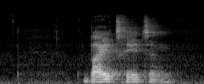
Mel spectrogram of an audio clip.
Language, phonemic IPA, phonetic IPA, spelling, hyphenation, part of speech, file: German, /ˈbaɪ̯ˌtʁeːtən/, [ˈbaɪ̯ˌtʁeːtn̩], beitreten, bei‧tre‧ten, verb, De-beitreten.ogg
- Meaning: to join (to become a member of)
